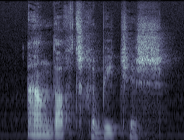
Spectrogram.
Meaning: plural of aandachtsgebiedje
- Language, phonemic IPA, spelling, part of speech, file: Dutch, /ˈandɑx(t)sxəˌbicəs/, aandachtsgebiedjes, noun, Nl-aandachtsgebiedjes.ogg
